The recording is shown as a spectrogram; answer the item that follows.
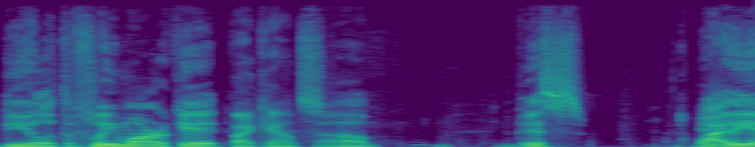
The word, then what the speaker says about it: Viscounts: Viscounts. Why the S then? The S is silent.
